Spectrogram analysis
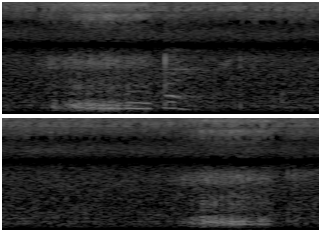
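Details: Two low, rumbling snores on breathing in, separated by quiet pauses, over steady background hum: snoring.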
